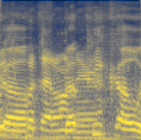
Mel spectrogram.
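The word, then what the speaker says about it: Picot: put that on the Pico is spelled like it's a French word and it's because he's a guy from France and it's like peacock so it's like p-i-t-o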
